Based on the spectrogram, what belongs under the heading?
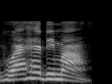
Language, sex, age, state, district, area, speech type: Assamese, female, 60+, Assam, Tinsukia, rural, spontaneous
